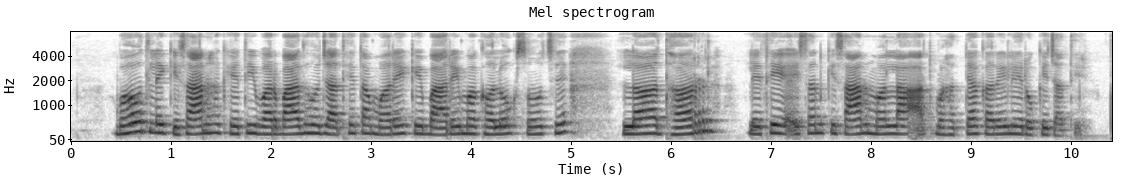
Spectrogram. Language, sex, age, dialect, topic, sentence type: Chhattisgarhi, female, 25-30, Eastern, agriculture, statement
